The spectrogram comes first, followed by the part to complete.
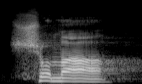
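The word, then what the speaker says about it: שמע: 그렇게 설계로 시작했 겠지요 슈마 2시로 의 이스라엘아 들어라 그러면서 설교가 시작됩니다 흔히 우리가 아니지 20 년 교육장 말씀을 쉐마 의 말씀 이라고 해서 쉘 뭐 쉐마 합니다만은 정확한 10 리어 발음은 슈마허 들으라 라고 하는 뜻이지요 이것을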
